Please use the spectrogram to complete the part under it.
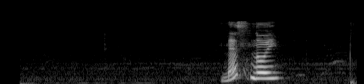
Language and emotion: Russian, positive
